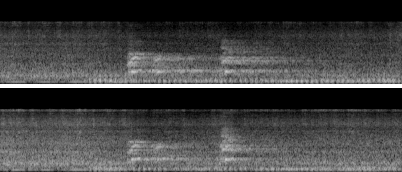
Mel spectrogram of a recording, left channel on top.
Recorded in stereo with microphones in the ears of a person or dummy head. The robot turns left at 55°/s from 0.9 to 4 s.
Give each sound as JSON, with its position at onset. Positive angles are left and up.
{"t": 1.3, "sound": "a shout", "azimuth_deg": -5, "distance_m": 1.0}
